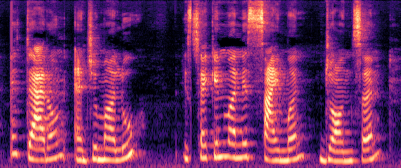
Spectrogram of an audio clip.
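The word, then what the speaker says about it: Daron Acemoğlu: तो first one इज डैरोन एजमालू, इसका pronunciation ऐसे ही है, डैरोन एजमालू।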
